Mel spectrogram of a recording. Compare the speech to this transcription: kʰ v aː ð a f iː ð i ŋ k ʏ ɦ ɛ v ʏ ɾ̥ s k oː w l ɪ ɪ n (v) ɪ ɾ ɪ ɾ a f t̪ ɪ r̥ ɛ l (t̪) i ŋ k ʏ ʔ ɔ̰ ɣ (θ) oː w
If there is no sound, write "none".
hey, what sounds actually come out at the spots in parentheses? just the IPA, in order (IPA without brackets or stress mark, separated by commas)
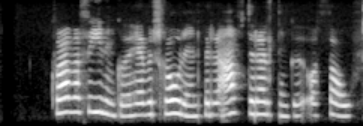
f, t̪, θ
